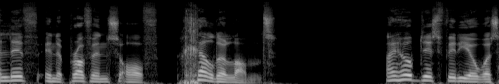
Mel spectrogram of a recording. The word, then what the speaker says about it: Gelderland: way us duchies say kerland Kant there is a very slight emphasis on the first syllable kelant all the letter will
